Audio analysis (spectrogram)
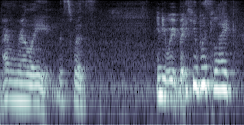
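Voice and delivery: ordinary talk, nothing marked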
